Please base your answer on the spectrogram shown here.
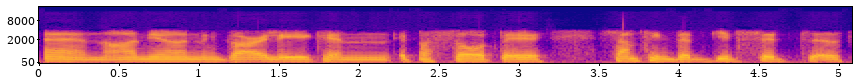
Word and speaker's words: epazote: So I want to pronounce it right. Epazote. That's Epazote.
